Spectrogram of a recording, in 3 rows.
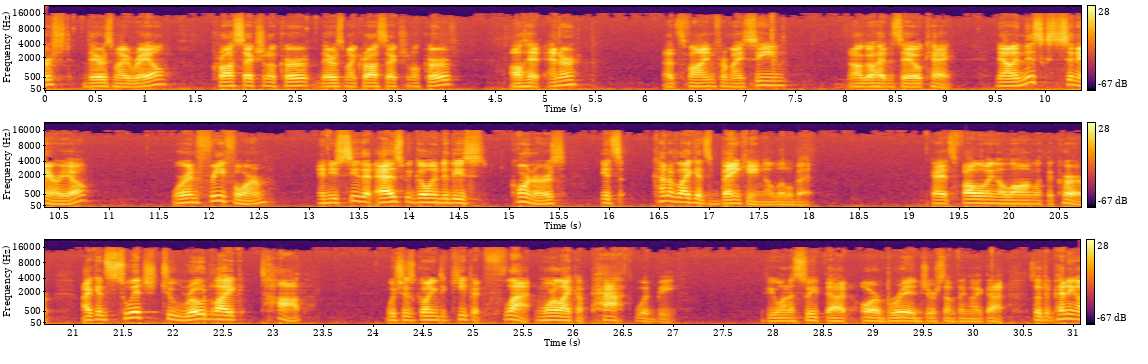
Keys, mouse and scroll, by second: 0.4 click, 2.7 click, 5.0 Return, 7.2 Return, 10.0 click, 10.8-11.3 scroll, 13.2 right click, 15.1 right click, 19.2 right click, 23.1 click, 30.2 right click.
